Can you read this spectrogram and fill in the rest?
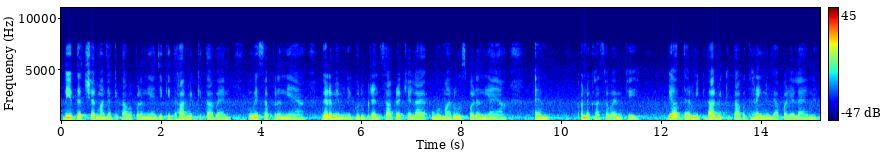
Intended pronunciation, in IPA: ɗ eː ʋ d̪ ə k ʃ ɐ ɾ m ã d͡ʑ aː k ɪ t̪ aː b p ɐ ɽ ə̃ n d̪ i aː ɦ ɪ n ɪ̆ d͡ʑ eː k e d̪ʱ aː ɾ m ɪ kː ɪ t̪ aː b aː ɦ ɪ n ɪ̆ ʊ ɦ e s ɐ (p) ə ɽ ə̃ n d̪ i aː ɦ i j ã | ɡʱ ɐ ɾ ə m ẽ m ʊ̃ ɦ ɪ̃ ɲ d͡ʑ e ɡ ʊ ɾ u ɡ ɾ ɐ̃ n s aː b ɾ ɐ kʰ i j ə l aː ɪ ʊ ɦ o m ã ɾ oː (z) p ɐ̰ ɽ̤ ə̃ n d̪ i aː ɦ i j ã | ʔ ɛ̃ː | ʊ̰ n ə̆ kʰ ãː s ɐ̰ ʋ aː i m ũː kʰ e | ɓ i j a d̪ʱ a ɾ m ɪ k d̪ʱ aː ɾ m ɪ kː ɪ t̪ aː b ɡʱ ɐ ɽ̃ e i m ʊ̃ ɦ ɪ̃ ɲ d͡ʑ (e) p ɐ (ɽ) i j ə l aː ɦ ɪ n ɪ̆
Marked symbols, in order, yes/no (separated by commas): yes, yes, no, yes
